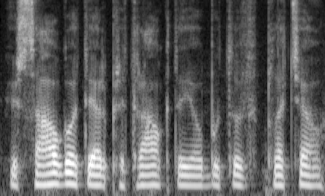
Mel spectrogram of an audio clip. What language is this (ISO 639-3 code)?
lit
